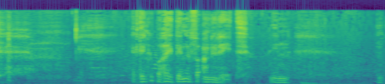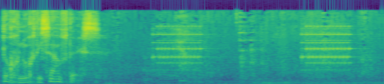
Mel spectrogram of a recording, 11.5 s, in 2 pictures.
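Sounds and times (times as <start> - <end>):
speech: 2.1 - 4.8, 5.7 - 7.4
telephone ringing: 8.1 - 9.2, 10.2 - 11.5.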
